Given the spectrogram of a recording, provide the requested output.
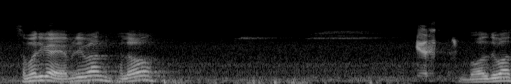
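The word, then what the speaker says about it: bourgeois: बर्जुआ समझ में आया? इसका करेक्ट प्रोनाउंसिएशन यही है।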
